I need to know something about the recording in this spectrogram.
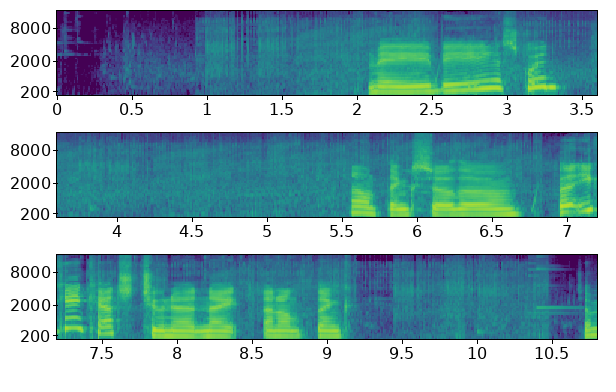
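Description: A fishing reel whirs steadily.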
